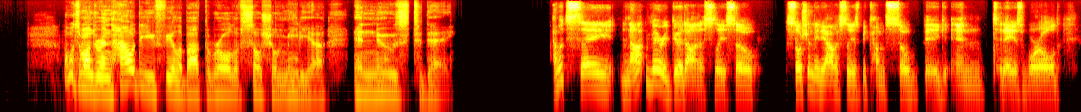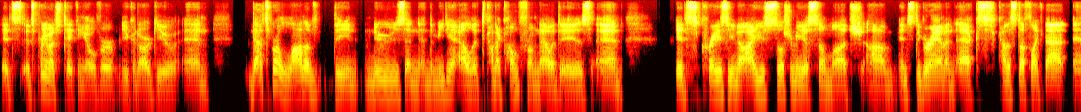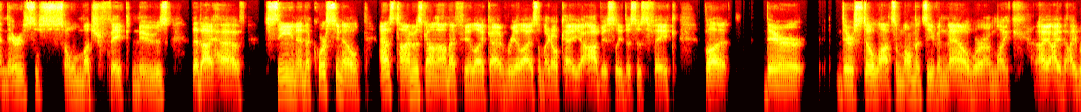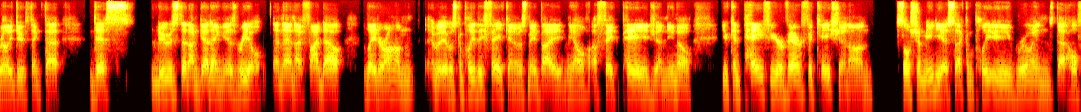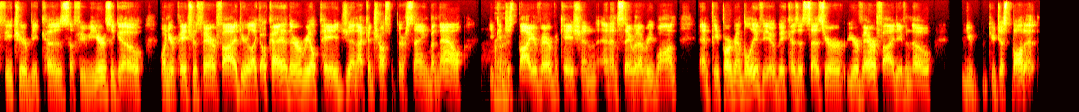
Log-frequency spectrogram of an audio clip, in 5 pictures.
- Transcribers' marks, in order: other background noise; tapping
- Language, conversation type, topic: English, unstructured, How do you feel about the role of social media in news today?
- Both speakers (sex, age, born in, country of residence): male, 20-24, United States, United States; male, 60-64, United States, United States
